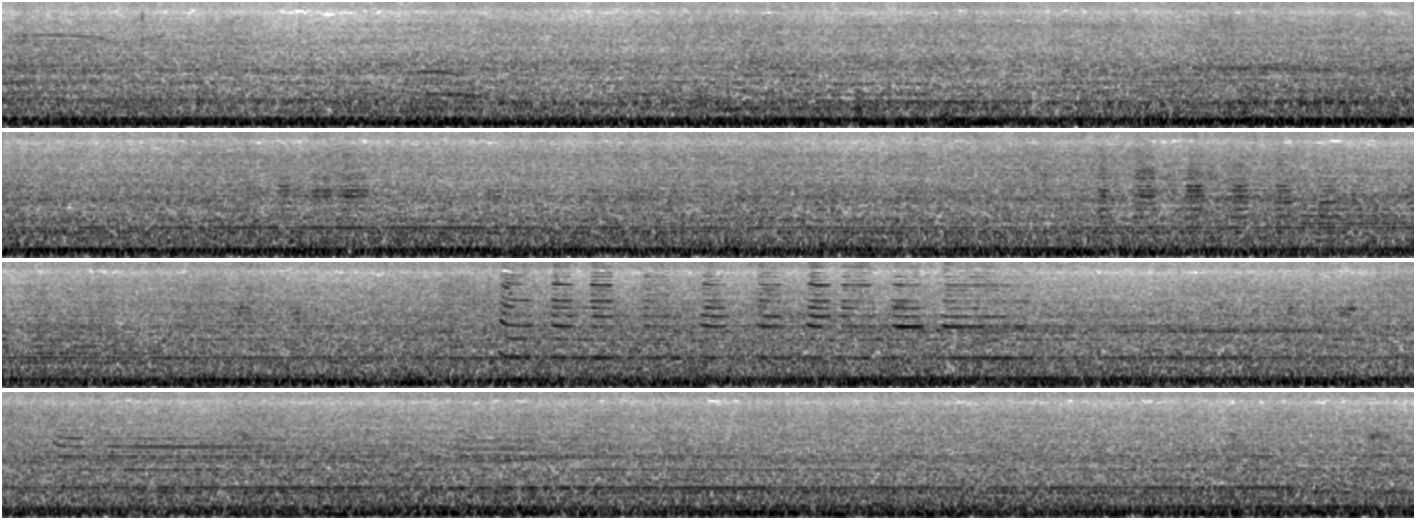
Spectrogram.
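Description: Motorboat engine running steadily under way, over the rushing churn of its wake, with horn toots from other boats in the parade.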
